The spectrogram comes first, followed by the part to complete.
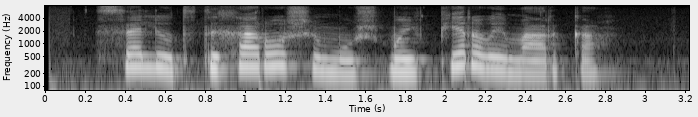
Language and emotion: Russian, neutral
